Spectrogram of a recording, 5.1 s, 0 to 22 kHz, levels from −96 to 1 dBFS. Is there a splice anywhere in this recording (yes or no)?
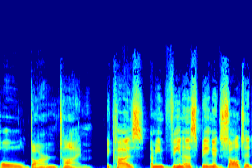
yes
